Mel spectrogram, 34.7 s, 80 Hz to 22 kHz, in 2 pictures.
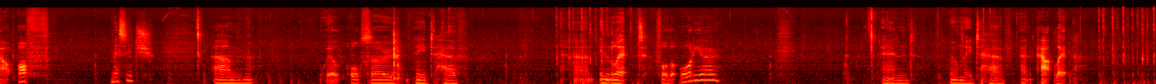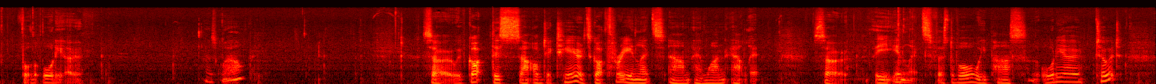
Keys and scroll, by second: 30.8 BackSpace.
